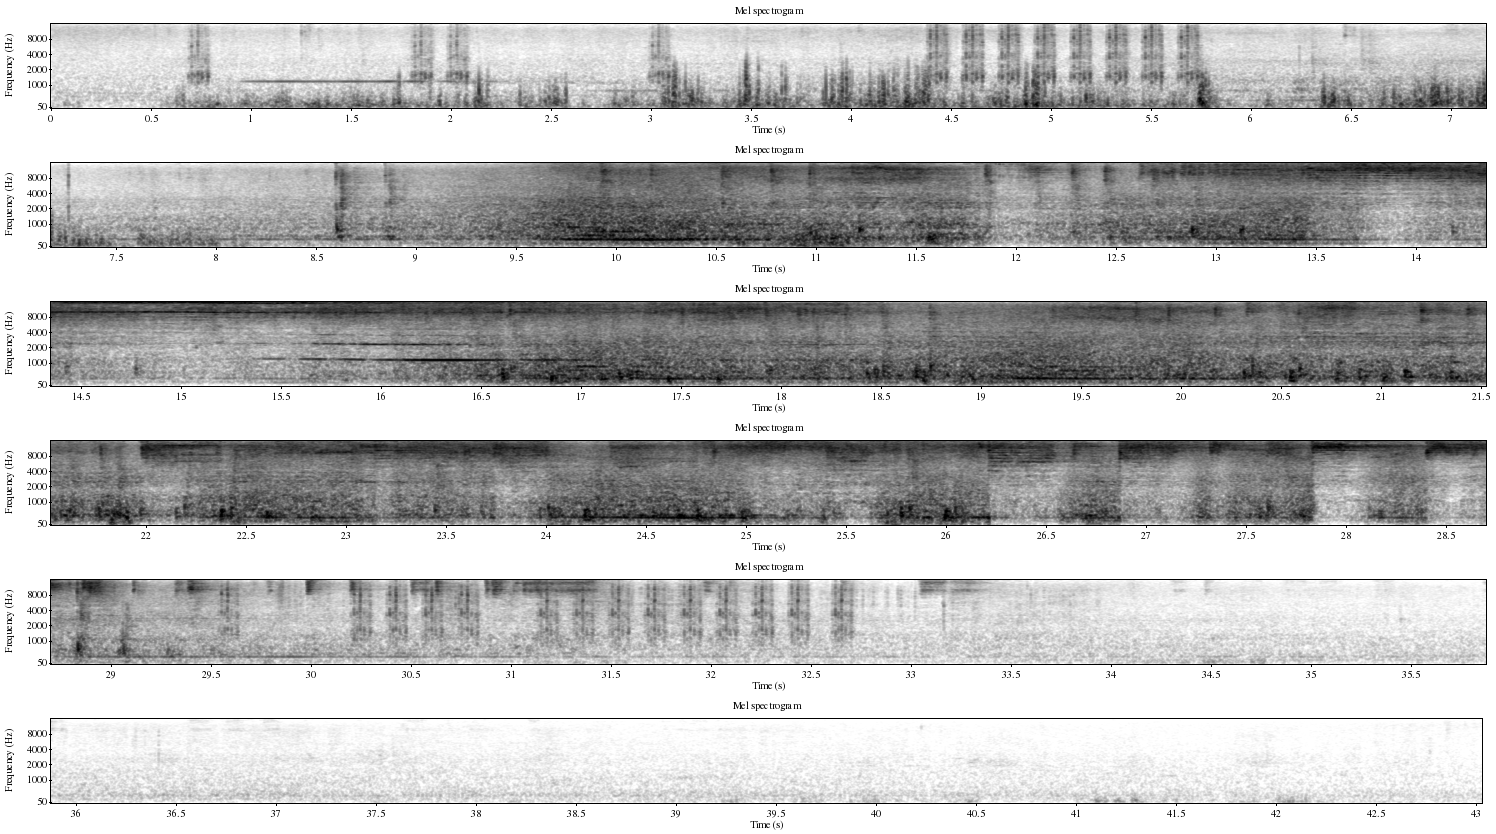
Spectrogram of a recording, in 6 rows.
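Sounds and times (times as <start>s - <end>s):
train wheels rumbling on rails: 0.6s - 36.0s
wheel squeals: 13.8s - 17.8s.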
